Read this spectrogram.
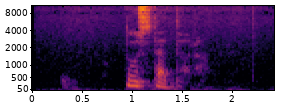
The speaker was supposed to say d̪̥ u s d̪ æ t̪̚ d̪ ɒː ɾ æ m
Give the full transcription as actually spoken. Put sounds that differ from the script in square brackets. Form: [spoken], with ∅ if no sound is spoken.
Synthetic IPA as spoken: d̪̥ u s [t̪] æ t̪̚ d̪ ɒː ɾ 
